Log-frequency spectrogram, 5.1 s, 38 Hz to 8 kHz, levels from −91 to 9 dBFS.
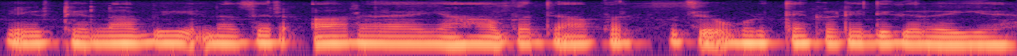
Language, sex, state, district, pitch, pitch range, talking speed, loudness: Marwari, male, Rajasthan, Nagaur, 130 Hz, 125-135 Hz, 200 wpm, -14 LUFS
